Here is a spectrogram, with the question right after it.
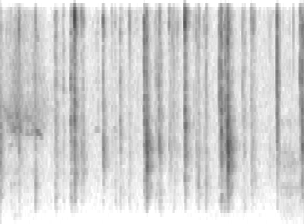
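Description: Rapid, steady clicks of a computer keyboard as someone types, close and fairly quiet with an even rhythm.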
